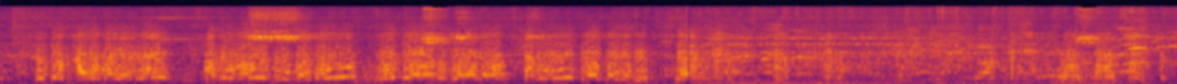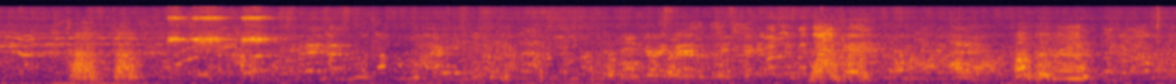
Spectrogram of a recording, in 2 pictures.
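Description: A crowd of men and women chatters loudly close by, outdoors at night.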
